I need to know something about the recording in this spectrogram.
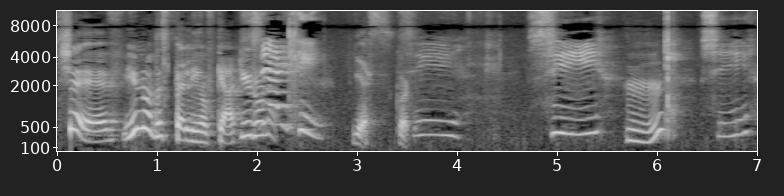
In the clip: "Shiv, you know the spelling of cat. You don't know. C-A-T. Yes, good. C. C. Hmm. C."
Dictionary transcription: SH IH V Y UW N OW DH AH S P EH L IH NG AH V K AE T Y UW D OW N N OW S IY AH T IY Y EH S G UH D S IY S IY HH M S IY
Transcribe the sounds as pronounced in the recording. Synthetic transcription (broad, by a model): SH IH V Y UW N OW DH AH S P EH L IH NG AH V K AE T Y UW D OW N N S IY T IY Y EH S G UH D S IY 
